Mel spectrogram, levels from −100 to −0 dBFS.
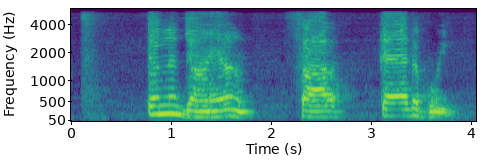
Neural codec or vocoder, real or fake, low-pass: codec, 44.1 kHz, 3.4 kbps, Pupu-Codec; fake; 5.4 kHz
